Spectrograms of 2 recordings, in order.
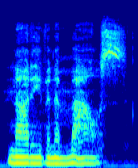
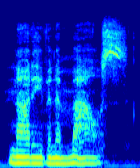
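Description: Both takes have the same delivery.

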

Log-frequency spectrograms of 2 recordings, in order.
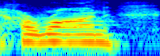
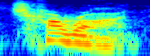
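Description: First: The name is said the English way. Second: The name is said the Hebrew way. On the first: The speaker calls it wrong. "they don't say Haran" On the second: The speaker calls it right. "In Hebrew, ... it's Charan"

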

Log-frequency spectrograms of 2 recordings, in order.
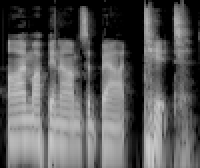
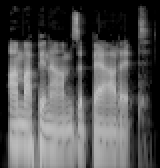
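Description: First: The T is a crisp, released T sound. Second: The T is a soft, flowing D sound. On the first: The speaker calls it wrong. "There's no t-t-t" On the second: The speaker calls it right. "It's a d sound"

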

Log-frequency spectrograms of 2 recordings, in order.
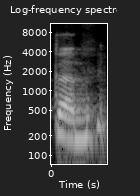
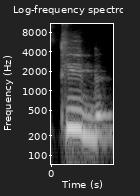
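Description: First: The word is said with an English pronunciation. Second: The word is said with a French pronunciation. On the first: It means a drinking venue. The speaker calls it wrong. "and not pub" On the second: It means advertising or publicity. The speaker calls it right. "You have to pronounce it the French way"

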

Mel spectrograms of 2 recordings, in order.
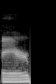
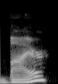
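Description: First: The name is said with an American English pronunciation. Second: The name is said with a German pronunciation. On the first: This is how speakers in the United States say it. "I think we pronounce it Bayer" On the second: This is how German speakers say it. "but you would say Bayer"

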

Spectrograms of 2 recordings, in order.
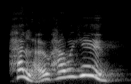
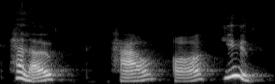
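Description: First: The greeting is read at a natural pace. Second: The greeting is read slowly. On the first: "read it twice more at a more natural pace" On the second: "the first time slowly for you to grasp the meaning"

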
